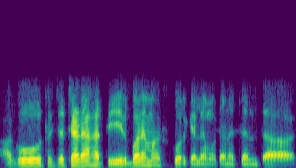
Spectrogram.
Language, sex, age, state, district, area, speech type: Goan Konkani, male, 18-30, Goa, Ponda, rural, conversation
